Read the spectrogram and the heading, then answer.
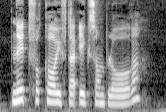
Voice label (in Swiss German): "nittverkaufte", alsace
